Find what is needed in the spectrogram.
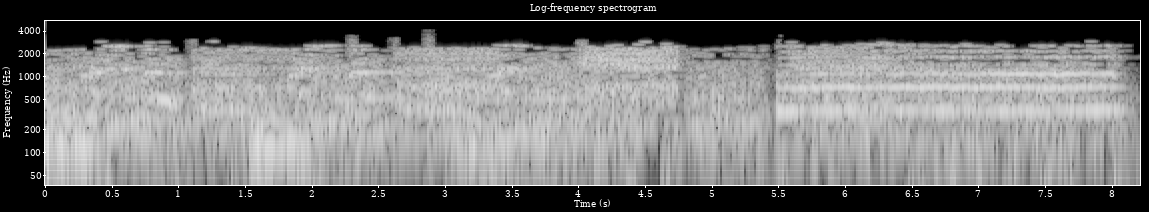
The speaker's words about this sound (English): There's a lunch whistle, Basco. Okay, boys, 6:30.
